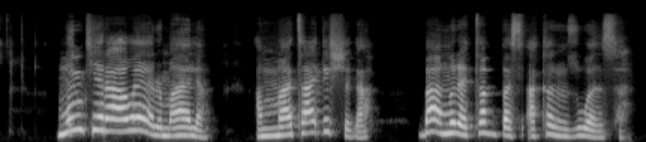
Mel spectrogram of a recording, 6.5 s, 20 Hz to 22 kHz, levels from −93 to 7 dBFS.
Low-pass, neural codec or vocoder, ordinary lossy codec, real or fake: 14.4 kHz; codec, 32 kHz, 1.9 kbps, SNAC; MP3, 96 kbps; fake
